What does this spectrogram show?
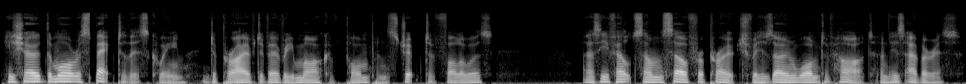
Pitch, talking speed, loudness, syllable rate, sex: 100 Hz, 205 wpm, -20 LUFS, 5.4 syllables/s, male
